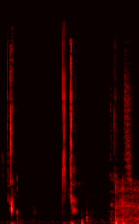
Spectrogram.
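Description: Chewing into the microphone for an ASMR recording of mouth noises: a few wet, crunchy bites in quick bursts separated by short quiet gaps, ending in a denser stretch of mouth noise. No talking.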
